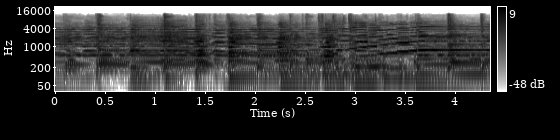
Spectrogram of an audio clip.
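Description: Live folk ensemble playing: violin and button accordion over a low bass line. Near the end one note slides up and is held.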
